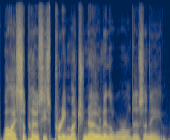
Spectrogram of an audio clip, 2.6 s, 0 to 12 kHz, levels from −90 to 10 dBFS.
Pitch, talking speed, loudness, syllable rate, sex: 110 Hz, 280 wpm, -16 LUFS, 6.4 syllables/s, male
